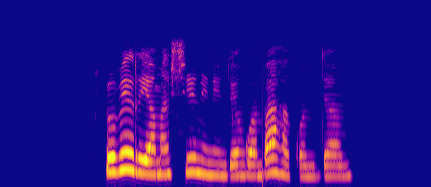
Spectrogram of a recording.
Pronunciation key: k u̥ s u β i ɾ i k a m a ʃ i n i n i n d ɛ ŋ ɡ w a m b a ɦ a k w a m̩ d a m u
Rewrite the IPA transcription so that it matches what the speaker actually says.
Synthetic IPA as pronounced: k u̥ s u β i ɾ i a m a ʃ i n i n i n d ɛ ŋ ɡ w a m b a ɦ a k w a m̩ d a m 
